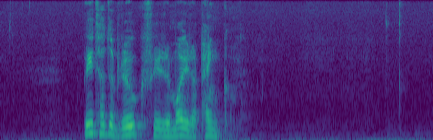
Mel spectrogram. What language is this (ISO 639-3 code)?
fao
